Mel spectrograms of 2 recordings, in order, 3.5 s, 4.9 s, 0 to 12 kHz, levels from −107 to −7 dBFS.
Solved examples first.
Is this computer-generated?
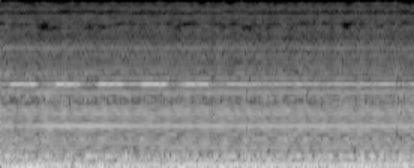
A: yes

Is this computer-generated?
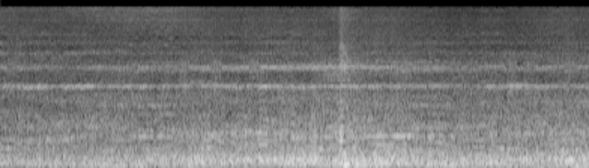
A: yes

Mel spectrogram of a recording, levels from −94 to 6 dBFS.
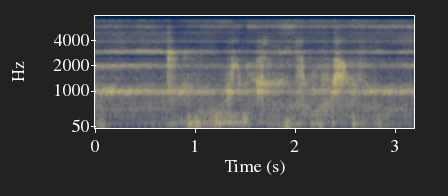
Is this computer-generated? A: yes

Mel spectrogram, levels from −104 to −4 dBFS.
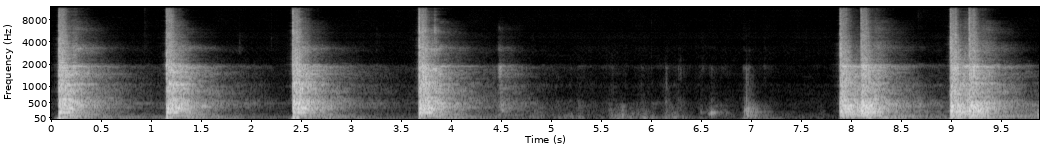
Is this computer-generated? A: yes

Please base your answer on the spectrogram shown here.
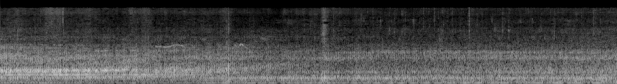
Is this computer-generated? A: no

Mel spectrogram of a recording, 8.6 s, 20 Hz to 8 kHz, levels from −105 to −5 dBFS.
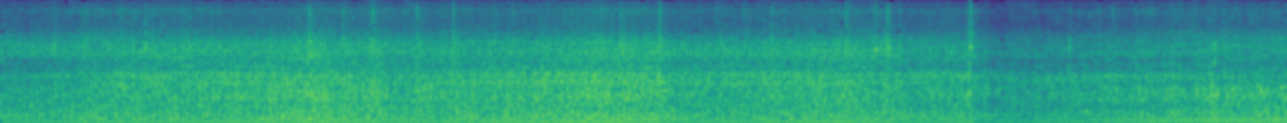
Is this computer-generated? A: no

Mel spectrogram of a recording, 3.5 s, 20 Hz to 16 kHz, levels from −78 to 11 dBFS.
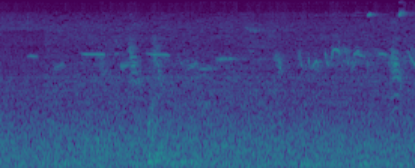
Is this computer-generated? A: no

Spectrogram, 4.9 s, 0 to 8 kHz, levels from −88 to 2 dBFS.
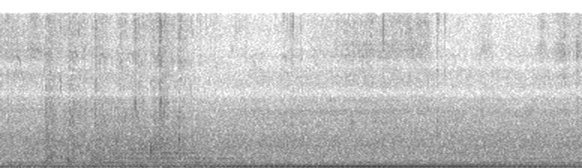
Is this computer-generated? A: no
